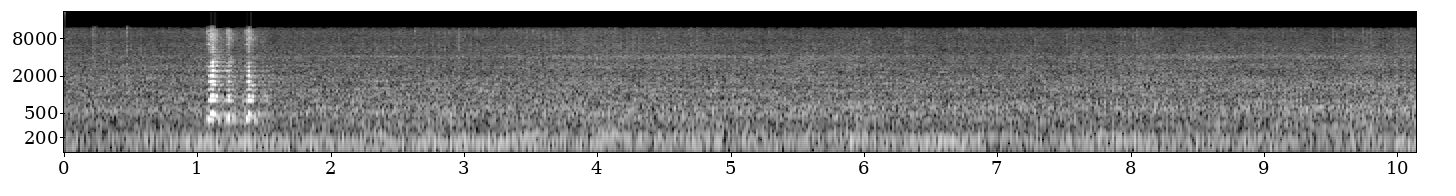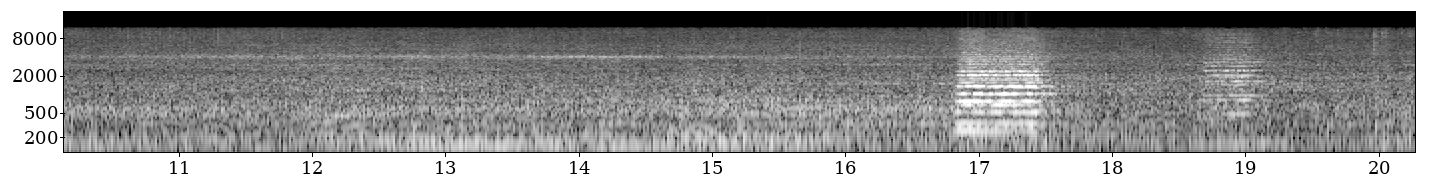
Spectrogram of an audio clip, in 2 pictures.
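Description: A car horn honks in short bursts.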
